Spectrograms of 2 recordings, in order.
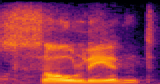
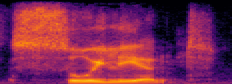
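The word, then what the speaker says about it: Soylent: It's not soleant, it's soylient. Starts with soil, not sol.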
